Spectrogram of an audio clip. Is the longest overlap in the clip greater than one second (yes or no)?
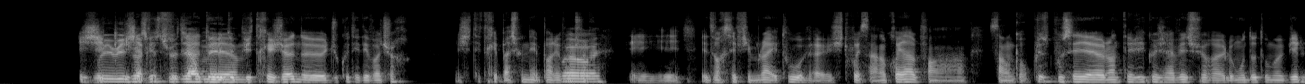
yes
